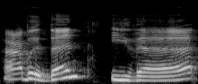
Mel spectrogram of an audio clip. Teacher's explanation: تنوین کے فوراً بعد حمزہ آ رہا ہے تو یہاں پہ اظہار کریں گے, تنوین کی آواز کو ظاہر کریں گے. عبدن اذا, ذا پہ الف مدہ ہے, ایک الف کے برابر لمبا کریں گے.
